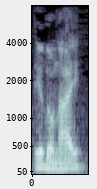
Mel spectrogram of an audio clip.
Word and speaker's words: Adonai: que nós chamamos Adonai mas no hebraico o primeiro a tem som de E então a pronúncia seria edon é que essa palavra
